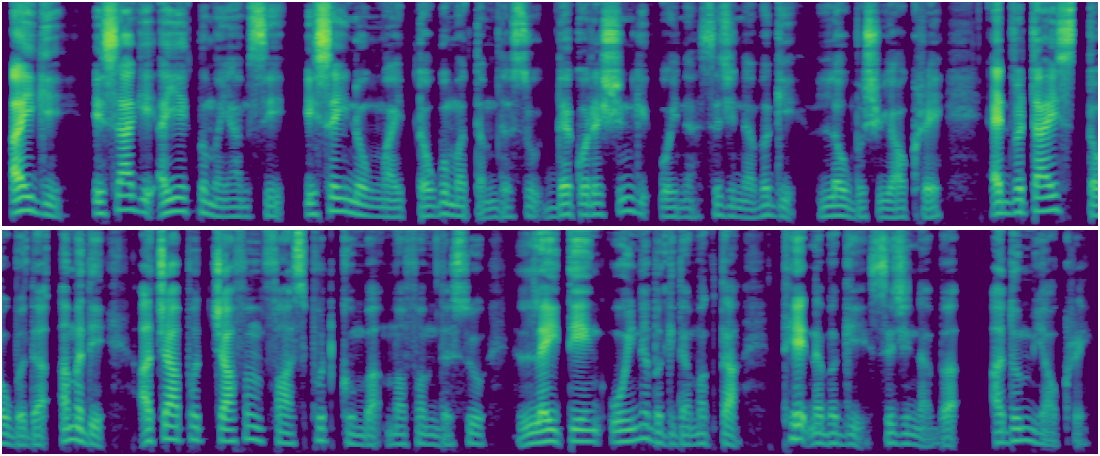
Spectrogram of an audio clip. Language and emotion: Manipuri, neutral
